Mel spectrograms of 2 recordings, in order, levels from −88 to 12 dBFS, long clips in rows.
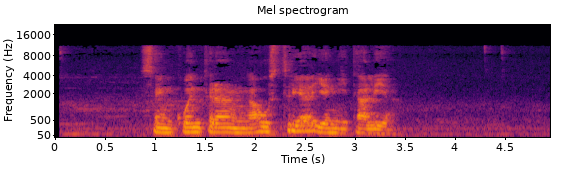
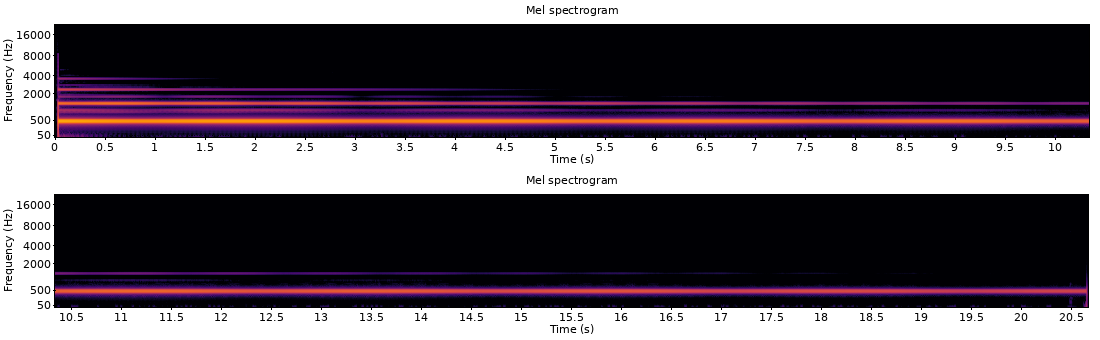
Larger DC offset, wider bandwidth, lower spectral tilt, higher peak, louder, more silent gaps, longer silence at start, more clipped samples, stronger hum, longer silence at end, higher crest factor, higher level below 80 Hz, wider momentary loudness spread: neither; first, 11.5 kHz vs 3.7 kHz; first, -6 dB/octave vs 2.5 dB/octave; about the same, -2 dBFS vs -4 dBFS; first, -14 LUFS vs -19 LUFS; neither; about the same, 0.05 s vs 0 s; neither; neither; first, 0.5 s vs 0 s; about the same, 14 dB vs 16 dB; first, -38 dBFS vs -74 dBFS; about the same, 21 LU vs 22 LU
